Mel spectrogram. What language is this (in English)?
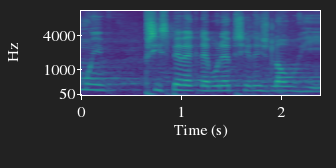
Czech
